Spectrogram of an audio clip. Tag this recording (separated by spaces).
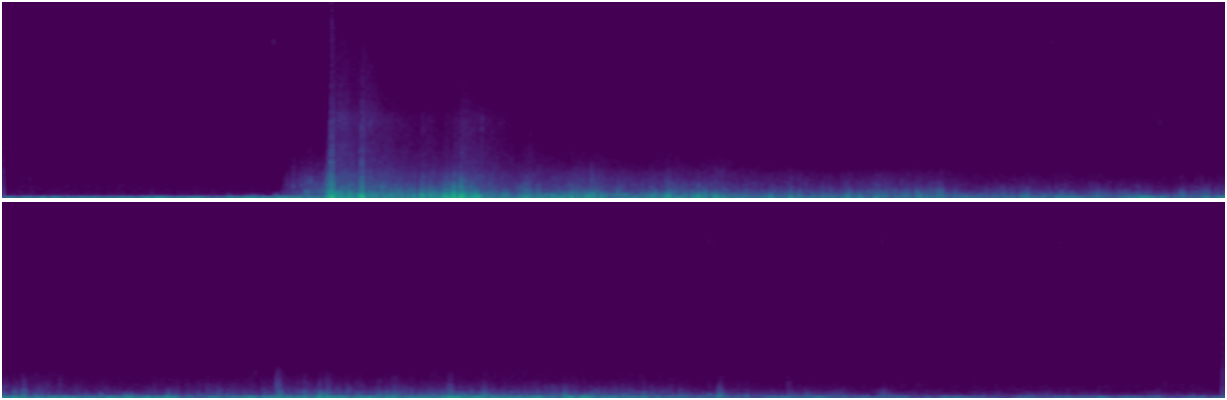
Thunder Summer thunderstorm July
